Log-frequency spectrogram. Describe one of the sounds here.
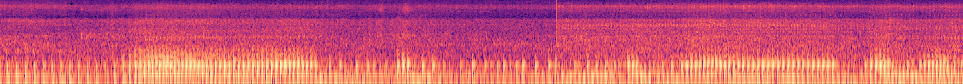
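Motorbikes ride past in traffic.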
